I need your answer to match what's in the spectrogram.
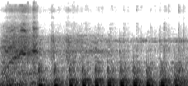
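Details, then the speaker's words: Royal Enfield Bullet Classic with a self-start fault, after the right-hand switch and wiring were checked and the battery confirmed good: a short starter whir, then the single settles straight into an even thump about seven beats a second; electric start now works properly. "দেখতে পাচ্ছেন তার সেলফে আমাদের গাড়ি start তো friends আমাদের যে সেলফের problem ছিল তো সেলফের প্রবলেম টোটালি ওকে"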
